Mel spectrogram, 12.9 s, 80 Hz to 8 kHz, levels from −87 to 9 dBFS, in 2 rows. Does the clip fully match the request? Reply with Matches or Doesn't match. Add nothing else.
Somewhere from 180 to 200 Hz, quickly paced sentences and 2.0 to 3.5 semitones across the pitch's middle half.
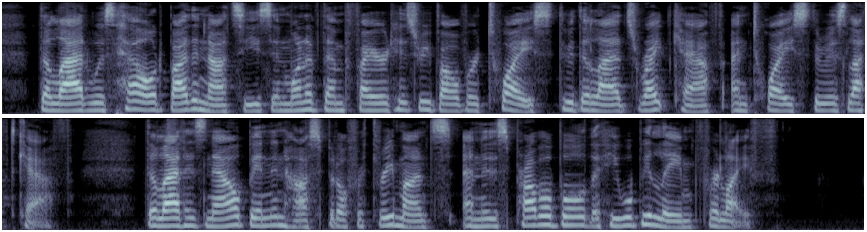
Matches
